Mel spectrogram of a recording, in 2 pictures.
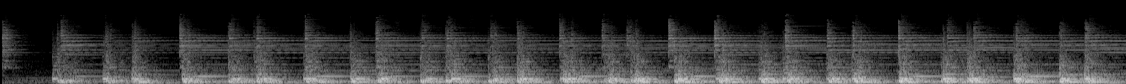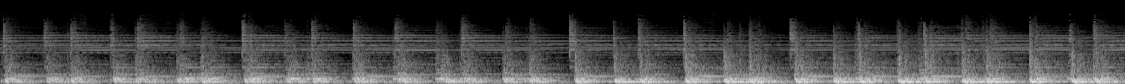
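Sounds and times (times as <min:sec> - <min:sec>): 
Korean drums: 0:00.0 - 0:22.5.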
